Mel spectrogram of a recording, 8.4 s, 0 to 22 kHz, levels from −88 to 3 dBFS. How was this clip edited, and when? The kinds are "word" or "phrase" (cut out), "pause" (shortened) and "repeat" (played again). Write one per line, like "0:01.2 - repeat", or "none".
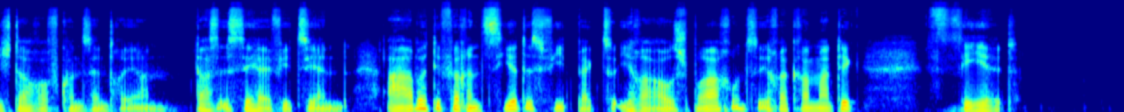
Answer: none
